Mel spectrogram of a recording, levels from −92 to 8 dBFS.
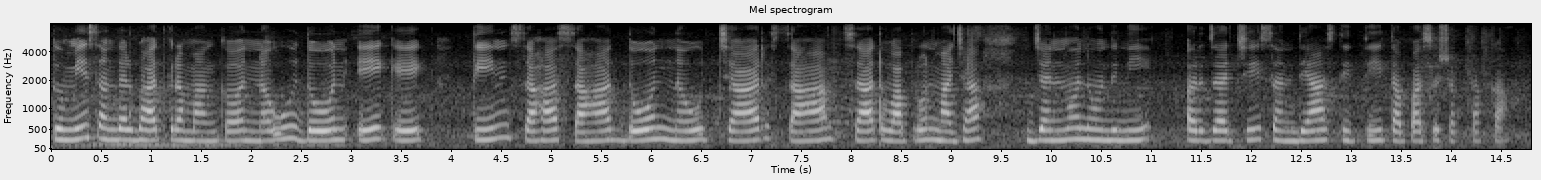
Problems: constant background noise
